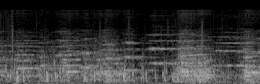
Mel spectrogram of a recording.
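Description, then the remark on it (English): Hoofbeats of the horses Silver and Scout galloping, ridden by the Lone Ranger and Tonto: a quick, steady, loud drumming of hooves throughout, with no one speaking. “Come on, Silver. Get him up, Scout.”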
